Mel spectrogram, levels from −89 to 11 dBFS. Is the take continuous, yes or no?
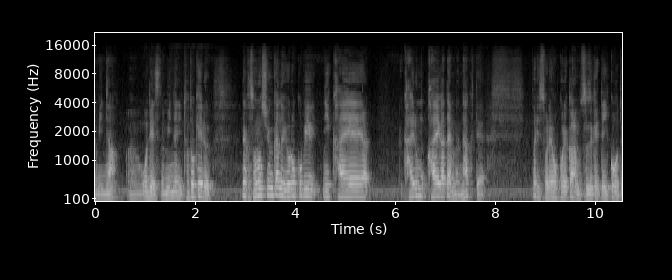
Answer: yes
